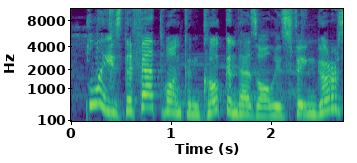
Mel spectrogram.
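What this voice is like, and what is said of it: Put-on Eastern European accent. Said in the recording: “I thought you were Russian. Can't you tell from my perfect regional dialect? I'm Romanian, but nobody here can tell the difference.”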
